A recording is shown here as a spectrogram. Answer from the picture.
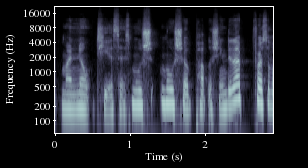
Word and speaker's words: Musha: Then, I have a question here or like my note TSS Musha publishing. Did I first of all pronounce it correctly? Yeah, yeah, Musha.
